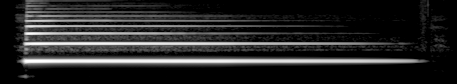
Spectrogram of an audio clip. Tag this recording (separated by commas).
Musical instrument, woodwind instrument, Music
